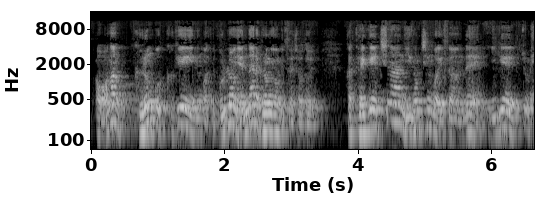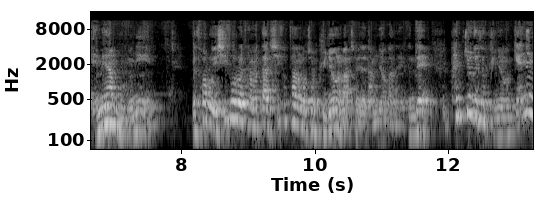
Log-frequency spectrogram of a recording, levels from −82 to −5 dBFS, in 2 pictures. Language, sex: Korean, male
